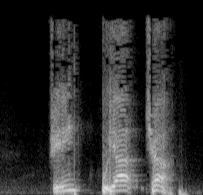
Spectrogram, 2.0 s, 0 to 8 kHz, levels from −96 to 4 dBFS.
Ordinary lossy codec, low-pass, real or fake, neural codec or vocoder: MP3, 32 kbps; 7.2 kHz; fake; codec, 16 kHz in and 24 kHz out, 1 kbps, XY-Tokenizer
